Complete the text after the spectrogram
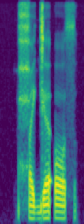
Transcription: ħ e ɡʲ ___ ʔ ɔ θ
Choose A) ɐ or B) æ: A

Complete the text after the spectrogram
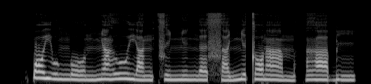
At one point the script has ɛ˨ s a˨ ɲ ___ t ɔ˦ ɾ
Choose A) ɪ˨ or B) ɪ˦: B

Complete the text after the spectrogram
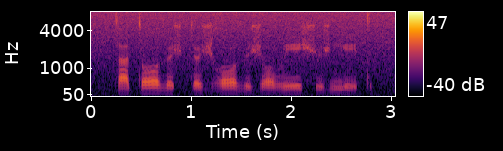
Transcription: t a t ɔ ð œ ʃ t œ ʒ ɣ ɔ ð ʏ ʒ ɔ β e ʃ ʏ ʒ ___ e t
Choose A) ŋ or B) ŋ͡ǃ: A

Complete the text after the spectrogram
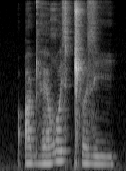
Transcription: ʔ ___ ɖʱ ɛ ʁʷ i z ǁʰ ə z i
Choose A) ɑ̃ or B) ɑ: B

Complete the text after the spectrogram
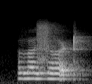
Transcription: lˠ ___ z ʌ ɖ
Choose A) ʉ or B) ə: B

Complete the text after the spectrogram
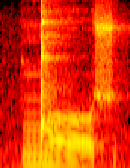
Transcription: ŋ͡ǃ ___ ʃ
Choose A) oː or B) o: A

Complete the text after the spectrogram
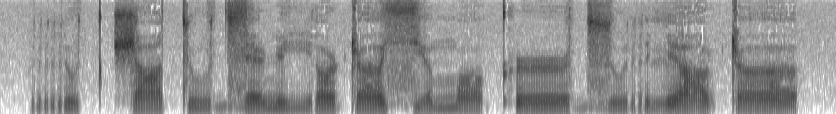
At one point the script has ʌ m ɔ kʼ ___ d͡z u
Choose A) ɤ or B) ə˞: B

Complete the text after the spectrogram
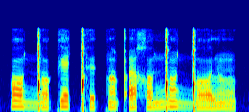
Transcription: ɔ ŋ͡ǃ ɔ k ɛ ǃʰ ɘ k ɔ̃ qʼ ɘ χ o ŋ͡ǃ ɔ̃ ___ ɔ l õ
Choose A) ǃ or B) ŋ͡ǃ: B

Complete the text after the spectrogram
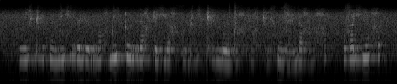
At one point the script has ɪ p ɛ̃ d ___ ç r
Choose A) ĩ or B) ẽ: A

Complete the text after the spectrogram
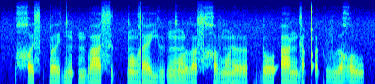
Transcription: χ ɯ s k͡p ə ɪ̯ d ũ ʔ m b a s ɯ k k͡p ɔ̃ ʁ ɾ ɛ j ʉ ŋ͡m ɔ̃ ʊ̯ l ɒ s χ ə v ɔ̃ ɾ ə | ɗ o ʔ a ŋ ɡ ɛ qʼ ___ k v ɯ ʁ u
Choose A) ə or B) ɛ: A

